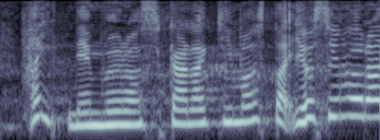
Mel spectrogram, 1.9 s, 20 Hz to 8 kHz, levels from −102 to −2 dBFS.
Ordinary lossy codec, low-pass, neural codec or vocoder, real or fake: none; none; codec, 16 kHz, 16 kbps, FunCodec, trained on Chinese and English, 50 frames a second; fake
